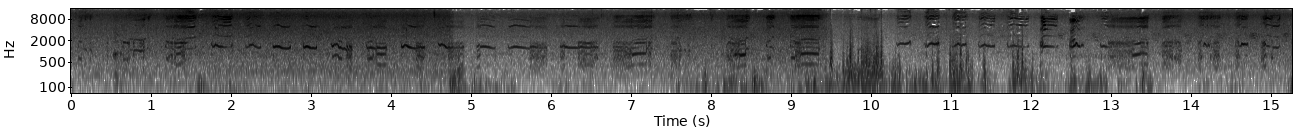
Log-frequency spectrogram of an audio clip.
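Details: Schnauzer girl puppy born April 13 producing rapid high squeaky whimpers in clustered series, pausing briefly, then resuming over bumping and rustling sounds of movement.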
